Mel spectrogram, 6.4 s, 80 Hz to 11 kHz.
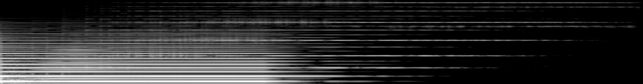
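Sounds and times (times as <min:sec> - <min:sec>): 
D#2 note played mezzo forte: 0:00.0 - 0:03.2.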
